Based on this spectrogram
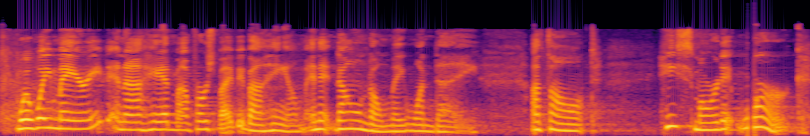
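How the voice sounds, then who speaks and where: A woman speaks with a Southern US accent at a fairly high pitch, somewhat breathy. Her intonation is lively and her pace fairly slow. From East Tennessee. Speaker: stand-up comedian. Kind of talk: stand-up comedy routine.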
